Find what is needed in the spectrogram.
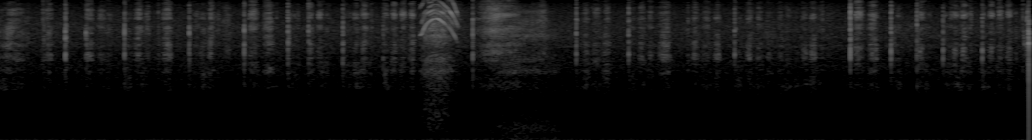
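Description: Faint stylus scratching and tapping on a pen tablet as words are handwritten, heard as many small ticks, with a soft noisy patch about four seconds in.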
